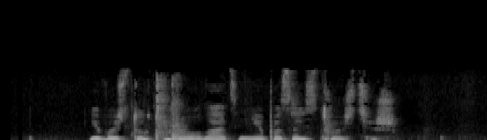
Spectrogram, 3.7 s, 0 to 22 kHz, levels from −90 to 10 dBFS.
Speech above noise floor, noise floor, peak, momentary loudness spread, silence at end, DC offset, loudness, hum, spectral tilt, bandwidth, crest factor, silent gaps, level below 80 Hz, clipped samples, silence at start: 34 dB; -68 dBFS; -20 dBFS; 10 LU; 0.7 s; under 0.1%; -35 LUFS; none; -4.5 dB/octave; 11.5 kHz; 16 dB; none; -76 dBFS; under 0.1%; 0.65 s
